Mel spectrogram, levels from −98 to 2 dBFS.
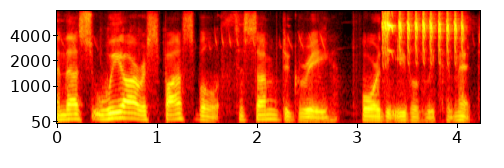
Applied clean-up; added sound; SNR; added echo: neural mask model RNNoise.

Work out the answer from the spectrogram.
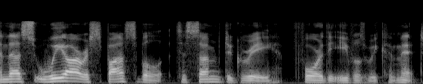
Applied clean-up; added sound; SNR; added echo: none; none; none; none.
